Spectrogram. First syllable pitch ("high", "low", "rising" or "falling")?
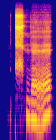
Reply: low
